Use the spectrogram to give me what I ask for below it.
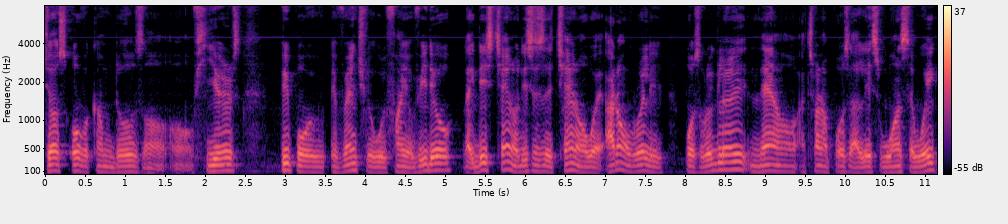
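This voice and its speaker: A man with a non-native accent speaks at a fairly low pitch and a moderate pace. The background is quiet. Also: ordinary pitch variation. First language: French and an African language. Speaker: YouTube content creation coach. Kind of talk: tutorial. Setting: talking head video. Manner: hesitant, many fillers.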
